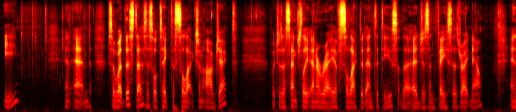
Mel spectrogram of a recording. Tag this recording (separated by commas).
Speech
